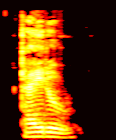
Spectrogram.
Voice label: toad, Kapingamarangi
